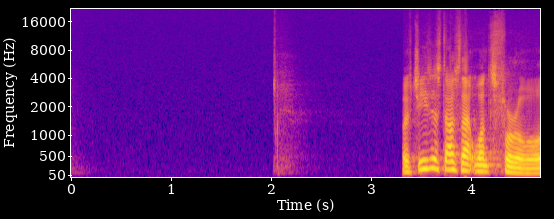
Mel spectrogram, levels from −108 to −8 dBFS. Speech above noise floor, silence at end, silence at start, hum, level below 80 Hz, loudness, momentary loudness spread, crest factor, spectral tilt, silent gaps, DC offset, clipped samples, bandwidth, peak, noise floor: 55 dB; 0 s; 3.3 s; none; -70 dBFS; -15 LUFS; 7 LU; 20 dB; -6.5 dB/octave; none; under 0.1%; under 0.1%; 19 kHz; 0 dBFS; -69 dBFS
